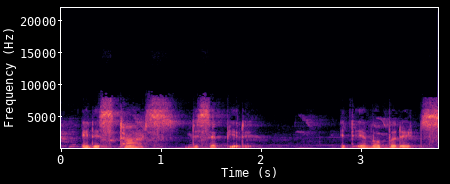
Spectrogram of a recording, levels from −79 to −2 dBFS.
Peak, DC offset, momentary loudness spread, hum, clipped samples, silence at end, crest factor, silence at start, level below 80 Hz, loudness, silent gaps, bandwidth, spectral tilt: -8 dBFS; under 0.1%; 11 LU; none; under 0.1%; 0 s; 20 dB; 0 s; -54 dBFS; -26 LUFS; none; 9.2 kHz; -3.5 dB/octave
